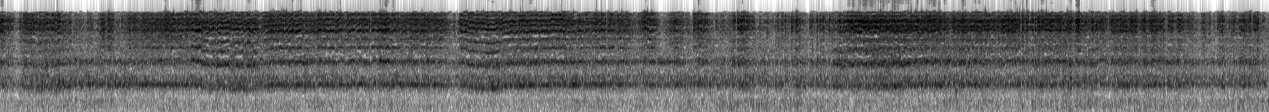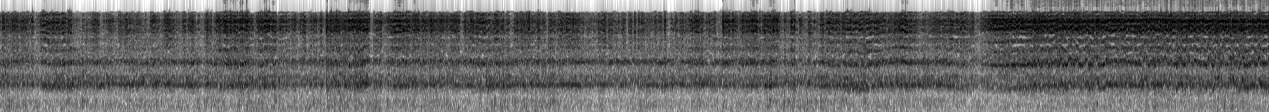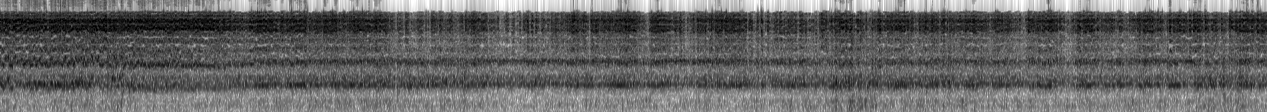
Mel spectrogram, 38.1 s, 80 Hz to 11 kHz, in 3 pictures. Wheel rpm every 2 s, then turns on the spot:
220, 230, 230, 230, 230, 230, 230, 230, 230, 230, 230, 210, 190, 200, 220, 230, 230, 230, 230.
none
